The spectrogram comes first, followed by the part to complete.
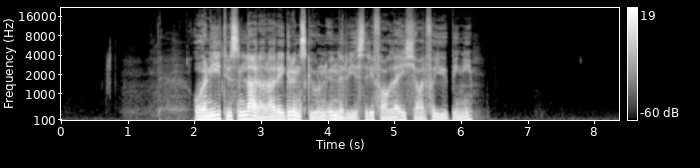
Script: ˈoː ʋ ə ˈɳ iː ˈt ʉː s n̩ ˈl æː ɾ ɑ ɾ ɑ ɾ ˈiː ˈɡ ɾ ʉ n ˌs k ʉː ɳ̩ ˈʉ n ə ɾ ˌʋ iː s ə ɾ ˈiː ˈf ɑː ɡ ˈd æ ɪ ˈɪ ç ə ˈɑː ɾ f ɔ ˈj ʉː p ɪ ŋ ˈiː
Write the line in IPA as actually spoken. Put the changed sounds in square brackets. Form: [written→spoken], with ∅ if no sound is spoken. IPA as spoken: ˈoː ʋ ə ˈɳ iː ˈt ʉː s n̩ ˈl æː ɾ ɑ ɾ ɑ ɾ ˈiː ˈɡ ɾ ʉ n ˌs k ʉː ɳ̩ ˈʉ n ə ɾ ˌʋ iː s ə ɾ ˈiː ˈf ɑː ɡ ˈd æ ɪ ˈɪ ç ə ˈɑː ɾ f ɔ ˈj ʉː p ɪ ŋ ˈiː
